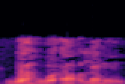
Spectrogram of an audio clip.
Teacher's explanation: قرأ قالون كلمة وهو بإسكان الهاء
